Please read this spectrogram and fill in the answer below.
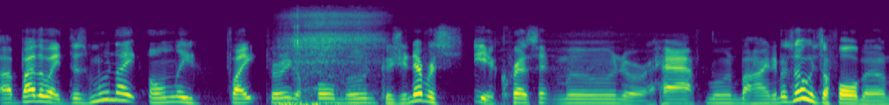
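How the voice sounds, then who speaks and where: A man with a New York accent talks very fast at a fairly high pitch, with ordinary pitch variation. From New York City (Queens). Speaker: comic book podcast co-host. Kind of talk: casual chat.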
